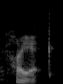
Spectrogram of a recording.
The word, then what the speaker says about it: Hayek: So, we focus first on Ajax, played by Salma Hayak. Hayek.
